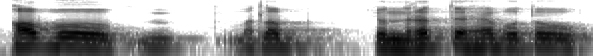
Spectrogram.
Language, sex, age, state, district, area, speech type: Hindi, male, 45-60, Madhya Pradesh, Bhopal, urban, spontaneous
